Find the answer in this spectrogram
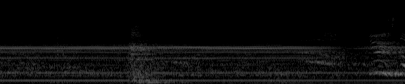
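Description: Steady electrical hum and buzz from the stage's amplified sound system, with one soft thump about a second in. A voice starts near the end.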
